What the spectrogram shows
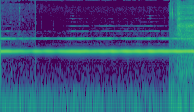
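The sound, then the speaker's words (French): Contemporary classical music by composer Frédéric Durieux: a single steady, piercing tone held unbroken over a low rumble, then a sudden burst of harsh, noisy texture near the end. No voices. “C'est sa musique que vous pouvez entendre en fond.”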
